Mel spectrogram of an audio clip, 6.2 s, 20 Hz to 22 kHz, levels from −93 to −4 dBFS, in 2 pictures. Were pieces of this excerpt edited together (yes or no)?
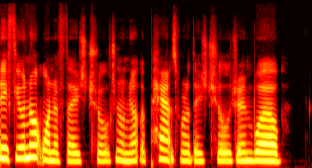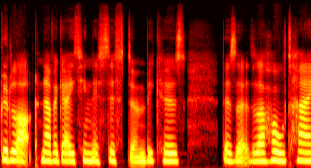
no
